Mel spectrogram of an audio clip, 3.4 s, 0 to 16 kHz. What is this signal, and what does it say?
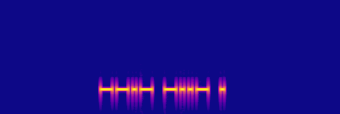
Morse code, heard as a keyed tone, about 30 wpm, 700 Hz. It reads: QXE
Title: USA Call Sign Postfixes - 3 Letters 30wpm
